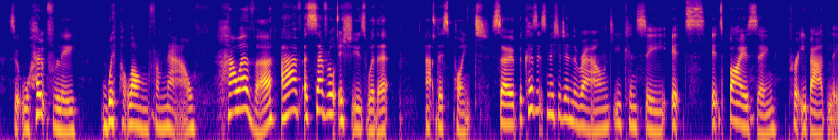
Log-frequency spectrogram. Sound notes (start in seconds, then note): none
